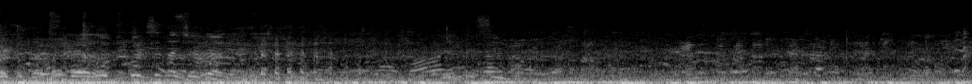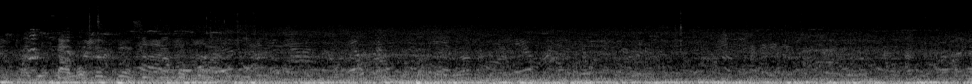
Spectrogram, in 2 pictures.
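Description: Many people chatter and call out all around outdoors.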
